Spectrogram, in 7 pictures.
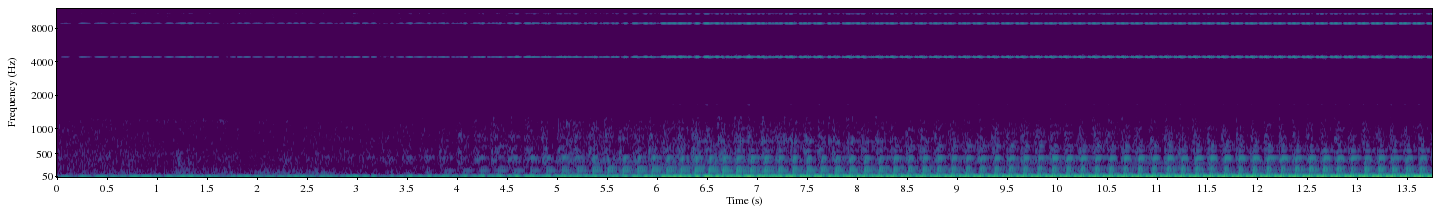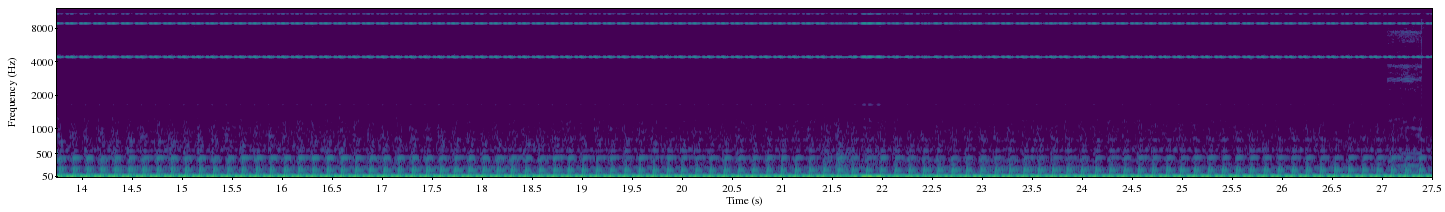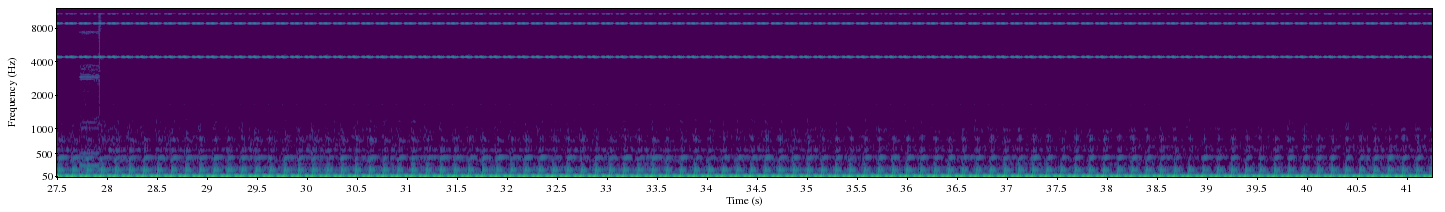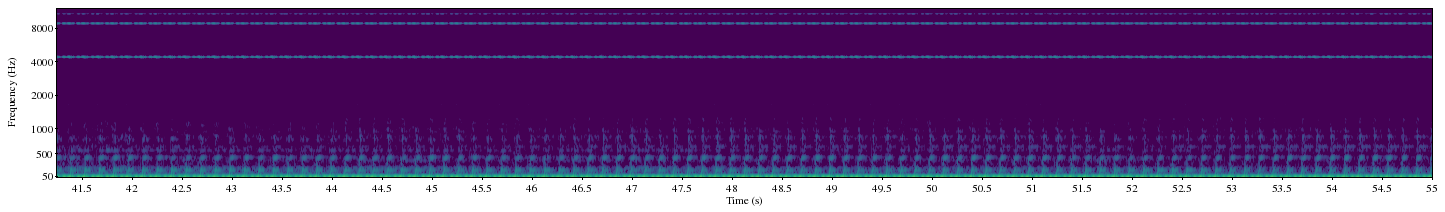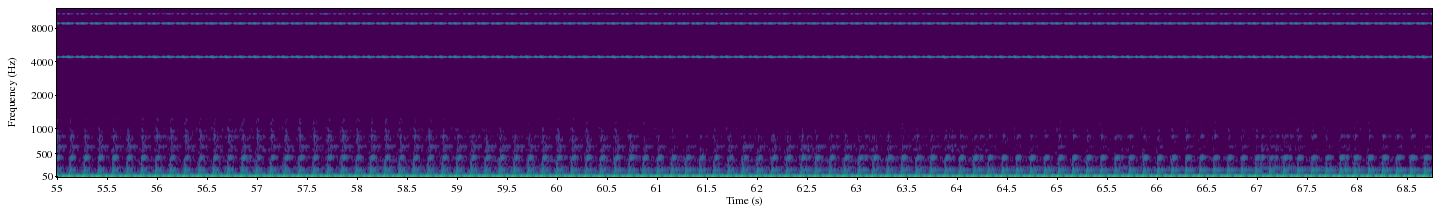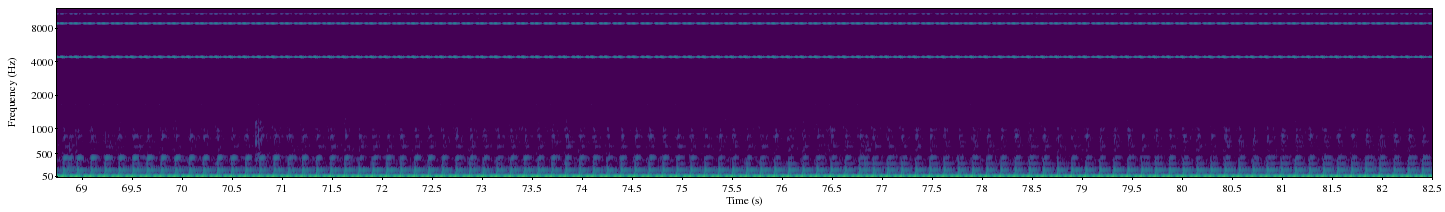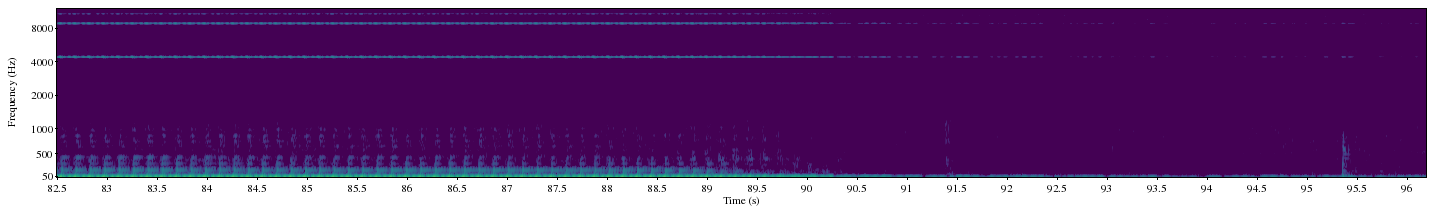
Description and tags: Love the sound of a small trawler leaving harbour at night when the sea is calm and no wind , Single cylinder Engine,
fishing, night, silent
